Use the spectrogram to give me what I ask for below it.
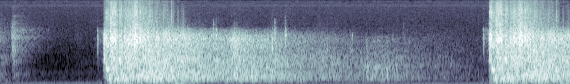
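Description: Two sharp, loud gunshots are fired at an antelope. The first ends in a long rumbling decay that fades out before the second blast cracks out near the end.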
